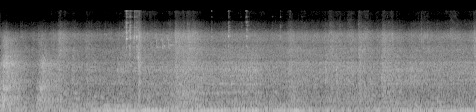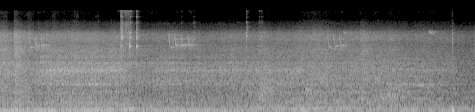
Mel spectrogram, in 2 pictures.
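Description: Steady outdoor background noise with a low droning hum that fades out about eleven seconds in, and a few light clicks about a second later.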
